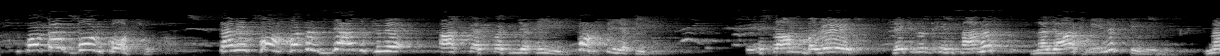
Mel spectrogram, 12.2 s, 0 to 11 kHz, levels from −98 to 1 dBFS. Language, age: Urdu, 50-69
